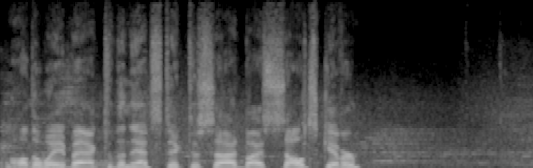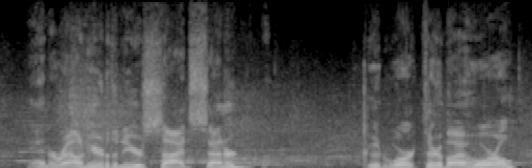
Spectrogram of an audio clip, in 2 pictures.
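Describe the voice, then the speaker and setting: A man working as play-by-play commentator, calling a hockey game rapidly and getting excitable on big plays. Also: a little high, slight background noise. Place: live at an ice rink.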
